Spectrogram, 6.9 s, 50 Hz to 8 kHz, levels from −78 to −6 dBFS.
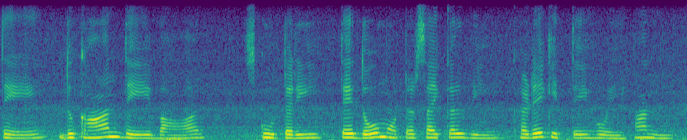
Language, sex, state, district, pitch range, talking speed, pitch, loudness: Punjabi, female, Punjab, Kapurthala, 195-220 Hz, 115 wpm, 205 Hz, -15 LUFS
